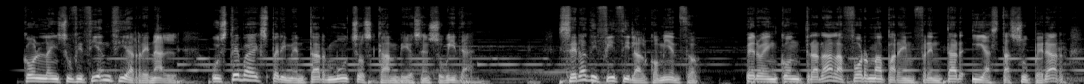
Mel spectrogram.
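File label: Spanish Spain, male, voice over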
